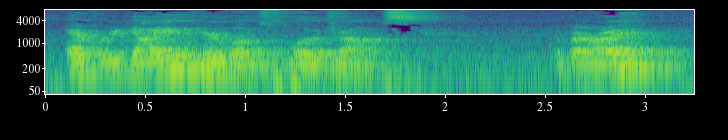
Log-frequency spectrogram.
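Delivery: usual speaking voice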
